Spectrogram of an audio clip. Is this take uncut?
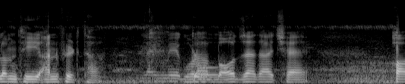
no; 1 cut; at 1.7 s

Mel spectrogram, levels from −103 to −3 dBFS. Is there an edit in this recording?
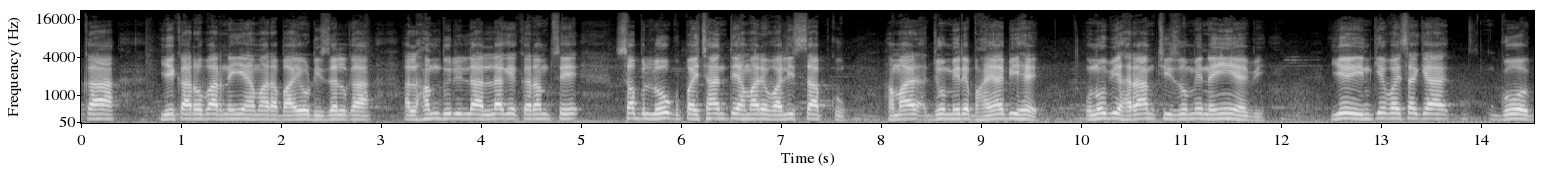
no; 0 cuts

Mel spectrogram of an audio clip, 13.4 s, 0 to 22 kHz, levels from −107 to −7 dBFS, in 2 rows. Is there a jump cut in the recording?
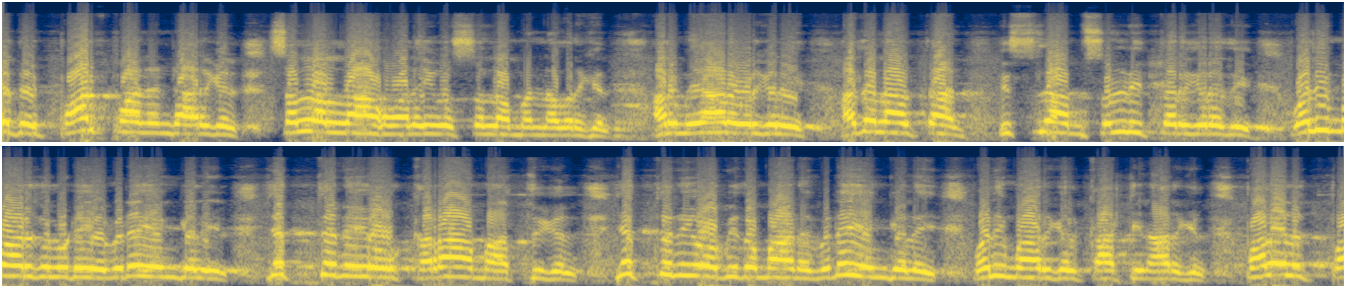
no; 0 cuts

